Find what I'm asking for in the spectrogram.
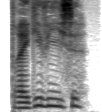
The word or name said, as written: drikkevise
